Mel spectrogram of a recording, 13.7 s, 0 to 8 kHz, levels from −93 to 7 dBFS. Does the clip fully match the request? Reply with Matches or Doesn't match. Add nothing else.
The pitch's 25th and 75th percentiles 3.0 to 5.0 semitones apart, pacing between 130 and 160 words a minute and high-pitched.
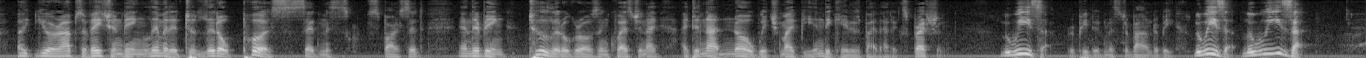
Doesn't match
